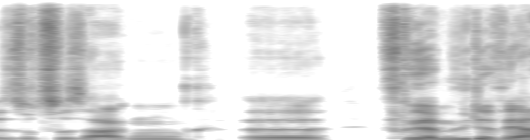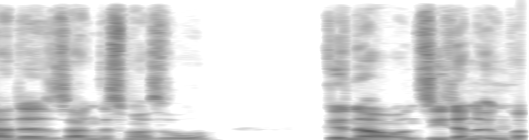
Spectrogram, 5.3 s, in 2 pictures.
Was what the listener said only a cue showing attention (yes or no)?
yes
